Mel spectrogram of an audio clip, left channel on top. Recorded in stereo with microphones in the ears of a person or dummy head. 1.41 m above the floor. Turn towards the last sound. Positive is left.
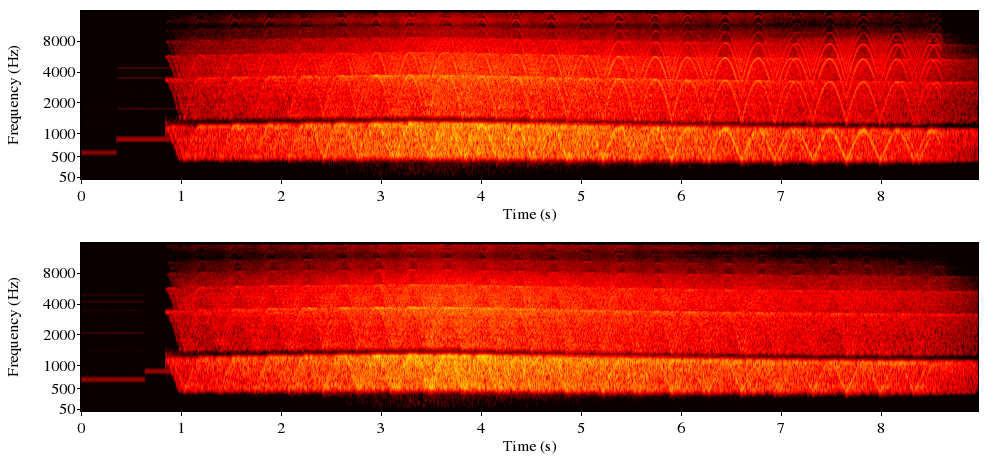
turn(degrees=80)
